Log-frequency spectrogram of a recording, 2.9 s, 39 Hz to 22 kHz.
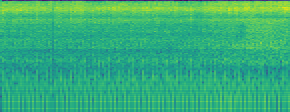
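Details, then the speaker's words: Sears Suburban tractor 6 hp diesel just started in blizzard cold, starter still frosted, smoking: steady chugging idle with even knocks about three a second, no misses or surging; normal cold idle while warming up. "there we go now she's hot and that smoke out of their usual smoke in there that's for sure okay I'll let that warm up for a bit"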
